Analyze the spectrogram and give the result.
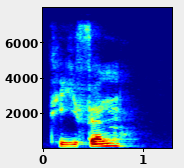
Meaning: plural of Tiefe
- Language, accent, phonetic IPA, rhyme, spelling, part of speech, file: German, Austria, [ˈtiːfn̩], -iːfn̩, Tiefen, noun, De-at-Tiefen.ogg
